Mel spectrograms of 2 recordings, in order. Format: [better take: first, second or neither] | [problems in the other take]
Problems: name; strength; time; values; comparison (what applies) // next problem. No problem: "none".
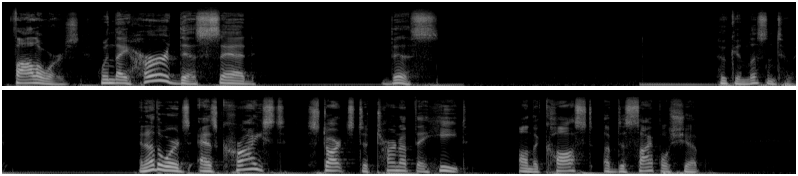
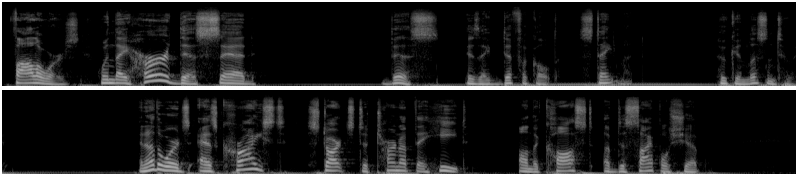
second | audio cutting out; at 4.5 s for 2 s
